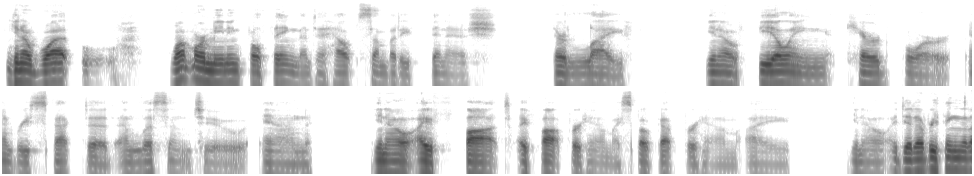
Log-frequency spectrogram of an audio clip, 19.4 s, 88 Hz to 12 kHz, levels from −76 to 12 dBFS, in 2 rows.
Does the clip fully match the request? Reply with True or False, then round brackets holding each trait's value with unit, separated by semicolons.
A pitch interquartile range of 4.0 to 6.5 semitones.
False (2.8 semitones)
